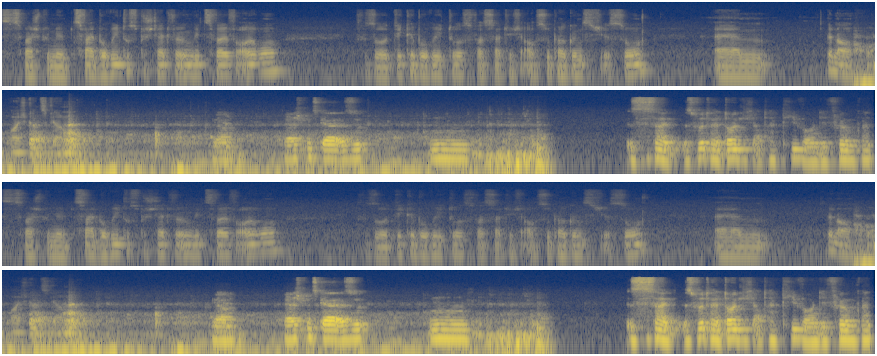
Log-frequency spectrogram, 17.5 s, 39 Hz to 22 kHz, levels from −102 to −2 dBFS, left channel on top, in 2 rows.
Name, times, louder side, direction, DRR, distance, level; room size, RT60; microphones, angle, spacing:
voice 1, 0.0-3.1 3.6-6.5 7.1-7.8 8.3-9.5, left 5 dB, 80° left, 0.7 m, -38 dB
sound 1, 8.5-14.2, left 1 dB, 20° left, 0.8 m, -29 dB
voice 2, 11.6-12.5 13.0-13.5 15.0-17.4, right 4 dB, 35° right, 0.3 m, -21 dB
4.3 x 4.2 x 5.4 m
head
